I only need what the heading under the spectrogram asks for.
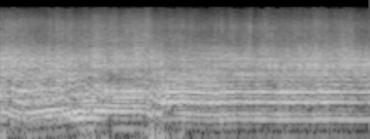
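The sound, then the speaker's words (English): A Morgan car engine roars steadily with a rising, harmonic whine while racing through Central Park, New York, in light snow, mixed with sustained tire skidding noise throughout as the car skids and corners on the snow; loud and continuous, with no talking. “Me and Mel racing through Central Park in our Morgans.”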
